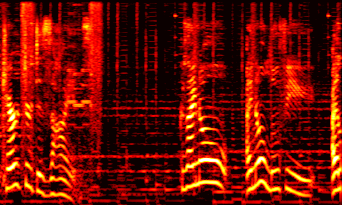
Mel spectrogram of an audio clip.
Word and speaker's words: Luffy: I thought Luffy's name was pronounced Luffy. So I always pronounced it Luffy until I started watching, and then it's like, oh, it's Luffy. Like a loofah.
